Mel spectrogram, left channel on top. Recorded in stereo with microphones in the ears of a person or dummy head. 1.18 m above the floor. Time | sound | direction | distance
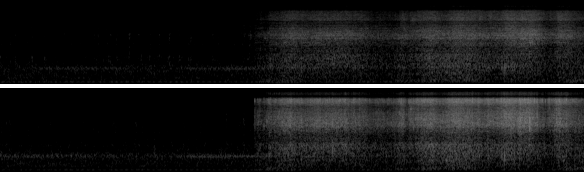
2.5 | crumpling | 80° right | 0.6 m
